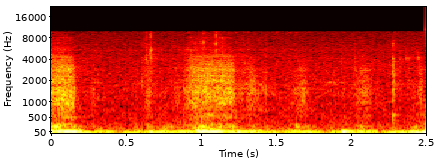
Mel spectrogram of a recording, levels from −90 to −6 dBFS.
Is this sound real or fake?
real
